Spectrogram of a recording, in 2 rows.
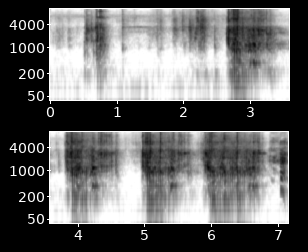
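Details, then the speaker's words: Ryobi SS30 two-stroke string trimmer, piston previously seized, freed with air compressor: catches in short raspy bursts about a second long and dies each time, but fires; engine alive. "you heard it that thing barked [Laughter] that's so 10 out of 10"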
